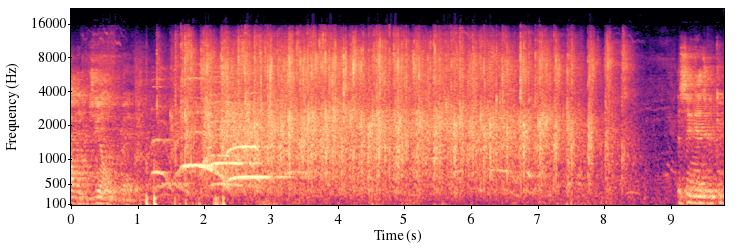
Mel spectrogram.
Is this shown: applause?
yes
